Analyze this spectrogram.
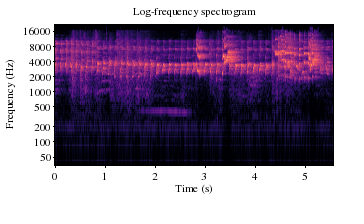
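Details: Caged lovebird chattering: a continuous rapid stream of high, shrill chirps and squeaky notes, with louder harsh bursts near the middle and end.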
